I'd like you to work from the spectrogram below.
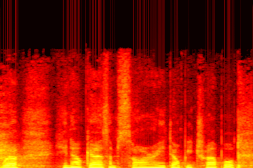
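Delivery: high, soft, sheepish apologetic voice; sheepish apology. Retold or imitated. Pastor mimics a sheepish Jesus to the disciples, timid. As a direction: say it timidly, like a sorry friend. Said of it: "This isn't just a sheepish kind of".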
